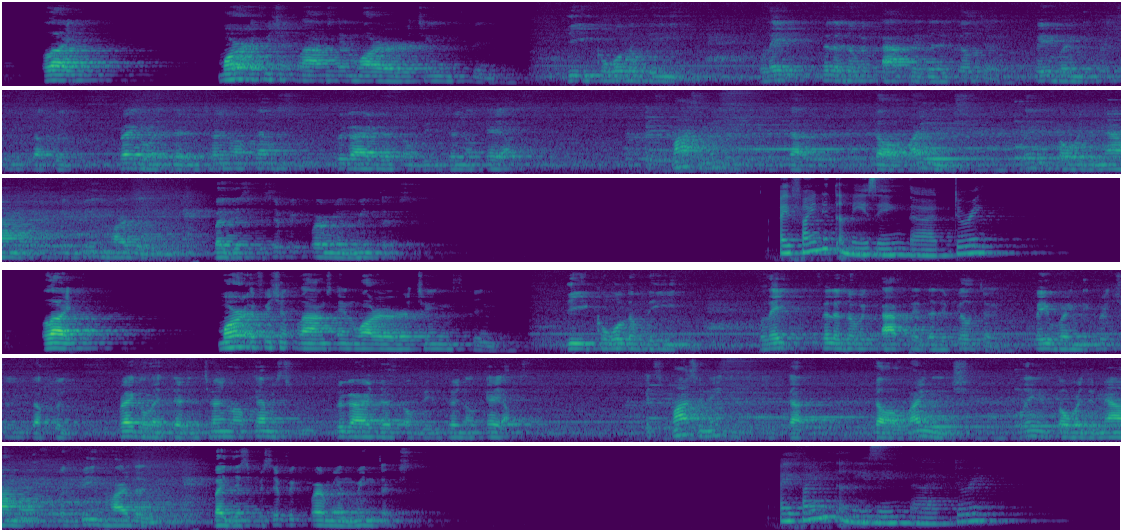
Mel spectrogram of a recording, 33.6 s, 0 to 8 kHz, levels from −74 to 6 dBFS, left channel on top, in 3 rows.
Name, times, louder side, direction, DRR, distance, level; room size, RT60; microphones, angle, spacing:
voice 1, 0.4-0.7 2.2-4.9 5.6-6.7 7.6-7.9 8.2-10.0 10.3-11.9 12.4-16.3 17.7-19.2 19.9-20.8 21.3-23.9 24.5-25.2 25.5-26.4, right 4 dB, 60° right, 7 dB, 0.6 m, -30 dB
sound 1, 5.3-24.3, right 1 dB, 30° right, 2.3 m, -44 dB
sound 2, 17.4-23.4, left 1 dB, 5° left, 0.4 m, -40 dB
voice 2, 30.2-32.2, left 3 dB, 60° left, 9 dB, 0.5 m, -33 dB
7.9 x 4.5 x 6.2 m, 1.5 s
head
